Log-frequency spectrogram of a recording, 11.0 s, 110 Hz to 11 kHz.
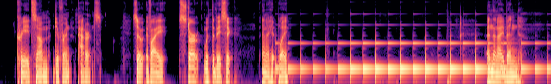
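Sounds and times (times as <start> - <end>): repeated synth note: 5.5 - 11.0.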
